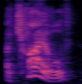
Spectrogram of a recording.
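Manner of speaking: high startled question; stunned sister hearing of the baby; shocked. Acted. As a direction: gasp it out in disbelief. Claire shocked at news.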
